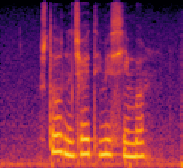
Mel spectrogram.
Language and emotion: Russian, neutral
